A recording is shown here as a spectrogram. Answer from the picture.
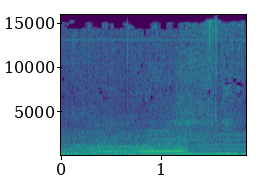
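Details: Aberdeen Angus cattle herd on a farm in Lubuskie, Poland, back on corn grazing, with only the youngest animals left; a low, droning moo rises slightly mid-clip and lasts about half a second over a steady low hum.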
